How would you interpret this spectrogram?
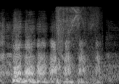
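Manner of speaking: raspy, gloating chuckle; villain chuckle. Acted. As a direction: chuckle like a mocking monster. Villain mocks the hero.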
